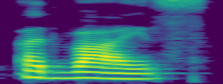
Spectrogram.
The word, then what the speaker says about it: advise: so the verb is advise i know it's written with an s but it's pronounced with a z sound can you advise me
